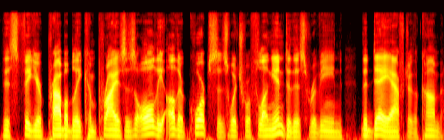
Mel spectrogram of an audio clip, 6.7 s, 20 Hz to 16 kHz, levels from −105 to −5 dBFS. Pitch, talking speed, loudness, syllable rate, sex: 105 Hz, 170 wpm, -24 LUFS, 5.2 syllables/s, male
